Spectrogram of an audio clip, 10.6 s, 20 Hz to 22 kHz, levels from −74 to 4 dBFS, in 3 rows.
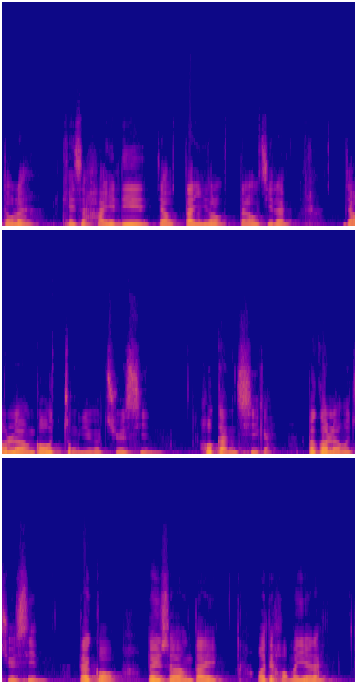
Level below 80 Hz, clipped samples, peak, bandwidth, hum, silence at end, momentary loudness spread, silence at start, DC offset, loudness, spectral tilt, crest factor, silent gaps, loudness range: -56 dBFS; under 0.1%; -6 dBFS; 12.5 kHz; none; 0.2 s; 11 LU; 0 s; under 0.1%; -25 LUFS; -6 dB/octave; 18 dB; none; 2 LU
